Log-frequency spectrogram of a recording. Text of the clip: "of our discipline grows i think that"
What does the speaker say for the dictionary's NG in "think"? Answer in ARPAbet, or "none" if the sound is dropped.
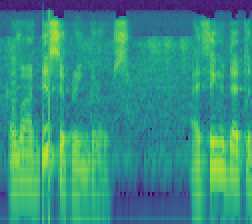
NG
